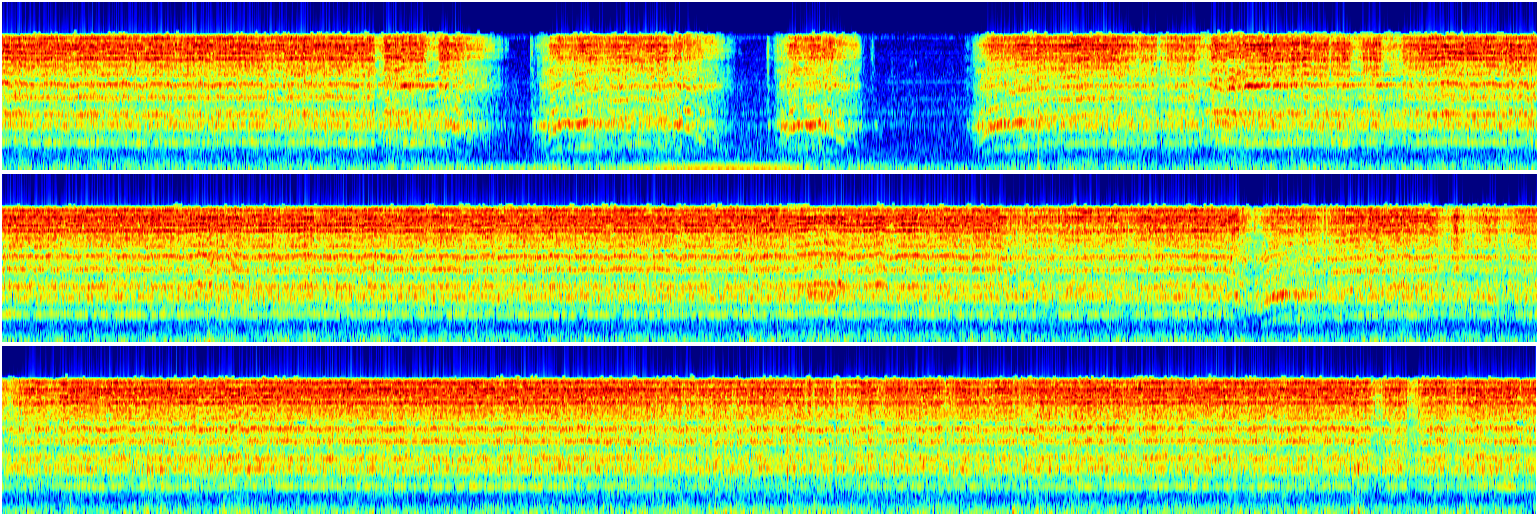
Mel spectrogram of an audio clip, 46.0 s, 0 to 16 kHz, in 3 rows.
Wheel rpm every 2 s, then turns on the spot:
160, 160, 90, 80, 30, 140, 160, 160, 160, 160, 160, 160, 160, 160, 150, 160, 160, 160, 160, 160, 160, 160, 160.
none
